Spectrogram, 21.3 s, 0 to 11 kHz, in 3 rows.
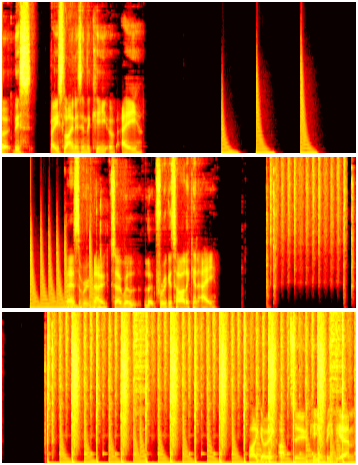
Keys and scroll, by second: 9.1 Tab, 12.4 space, 14.0 space.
